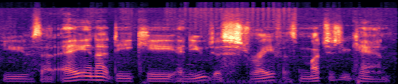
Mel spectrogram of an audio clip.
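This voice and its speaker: Drunk man with a low, gravelly voice. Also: animated, moderate pace, fairly bright tone, slight background noise. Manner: rambling, losing his train of thought. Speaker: gameplay tutorial narrator. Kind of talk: casual video game commentary.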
